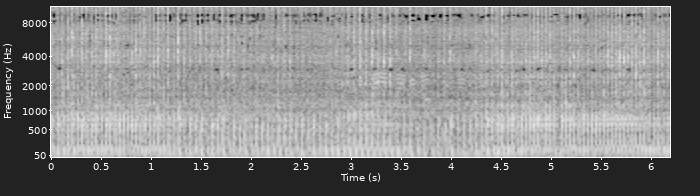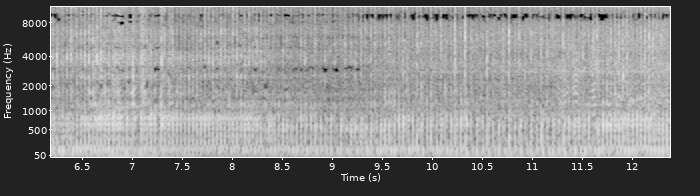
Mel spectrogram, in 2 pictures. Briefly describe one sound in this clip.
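Water splashes and swishes around a motorcycle's wheels as it wades through shallow water.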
